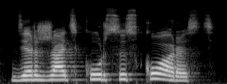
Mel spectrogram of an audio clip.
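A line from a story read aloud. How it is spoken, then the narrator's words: Roared. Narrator (Russian): проревел Ярл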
